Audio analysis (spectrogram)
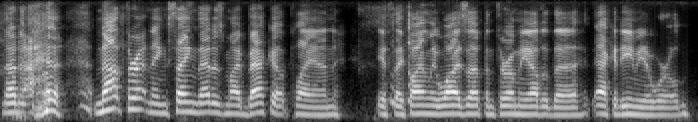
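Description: A man co-hosting a podcast talks in an informal way to listeners. His voice sits a little high, and the sound is mildly dull and lo-fi. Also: moderate pace, fairly bright tone. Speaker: podcast co-host. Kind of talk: casual chat and announcements.

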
